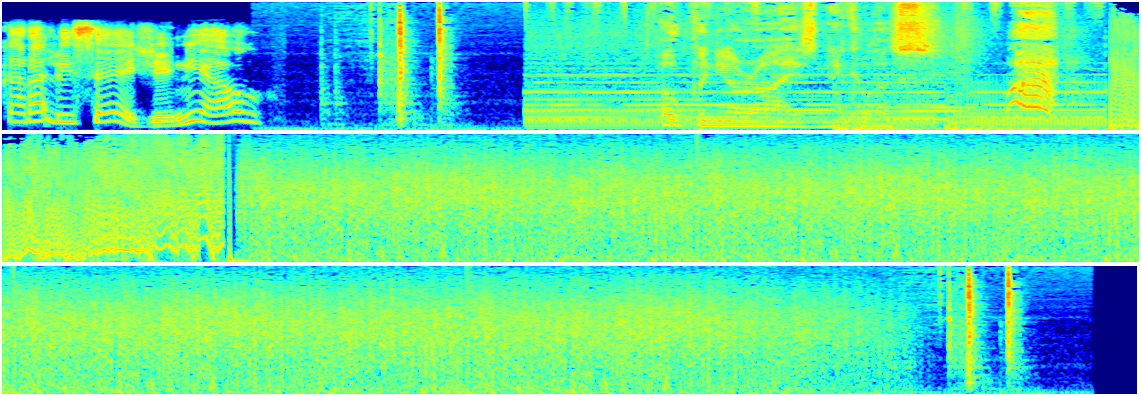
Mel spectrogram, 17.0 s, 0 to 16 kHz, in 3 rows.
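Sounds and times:
speech: 0:00.0 - 0:01.4, 0:03.3 - 0:05.5
vinyl crackle and hiss from a record in a locked groove: 0:05.6 - 0:16.6
sharp clicks: 0:16.0 - 0:16.6.

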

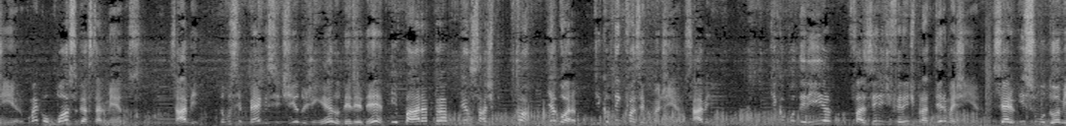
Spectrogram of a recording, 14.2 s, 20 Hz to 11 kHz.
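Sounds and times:
low blustery wind rumble buffeting the microphone: 0:00.0 - 0:14.2
speech: 0:00.0 - 0:14.2.

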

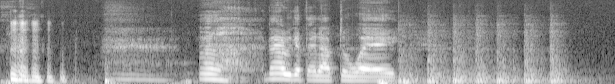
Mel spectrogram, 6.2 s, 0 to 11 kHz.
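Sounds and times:
speech: 0:00.1 - 0:00.8, 0:02.0 - 0:04.1
sharp knocks on a door: 0:03.8 - 0:05.8.

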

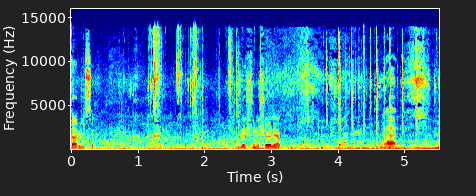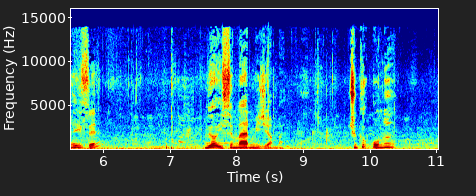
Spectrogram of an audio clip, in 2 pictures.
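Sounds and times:
speech: 0:00.0 - 0:00.6, 0:02.5 - 0:06.1, 0:07.5 - 0:08.8, 0:09.8 - 0:10.5
person chewing crisp food: 0:01.2 - 0:02.3.

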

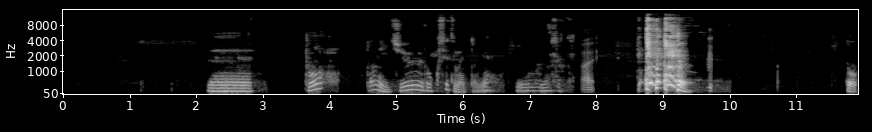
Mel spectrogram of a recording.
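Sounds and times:
speech: 0:02.2 - 0:03.0, 0:03.7 - 0:04.0, 0:04.6 - 0:09.8
raspy throat-clearing cough: 0:08.7 - 0:09.5.

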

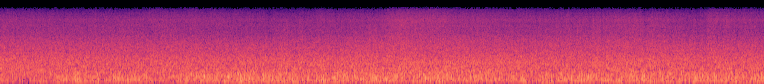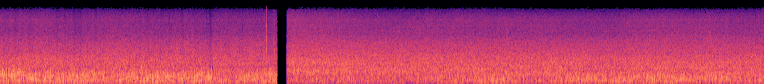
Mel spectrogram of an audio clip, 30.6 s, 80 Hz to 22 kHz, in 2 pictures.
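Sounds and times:
ocean waves washing against a beach: 0:00.0 - 0:30.5
wind blowing across the microphone: 0:00.0 - 0:30.5.

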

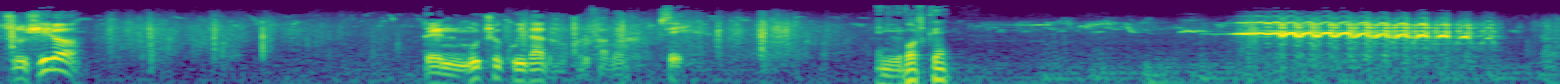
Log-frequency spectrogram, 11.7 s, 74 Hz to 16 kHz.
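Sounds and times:
speech: 0:00.1 - 0:00.7, 0:03.2 - 0:05.4, 0:06.6 - 0:07.2
horse neighing in a forest: 0:09.1 - 0:11.3.

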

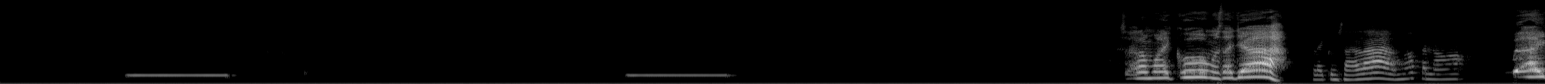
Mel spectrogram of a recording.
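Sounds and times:
faint hiss: 0:00.0 - 0:15.4
telephone ringback tone: 0:01.3 - 0:02.4, 0:06.3 - 0:07.4
speech: 0:11.2 - 0:15.4.

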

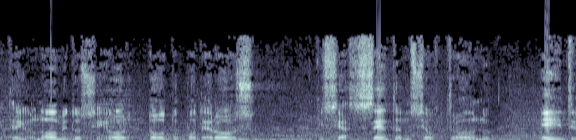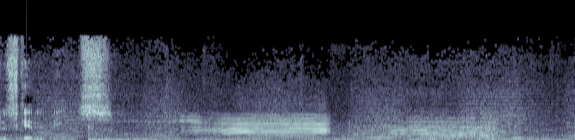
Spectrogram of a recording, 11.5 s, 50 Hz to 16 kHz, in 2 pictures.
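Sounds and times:
speech: 0:00.1 - 0:07.1
oxen drawing a new cart lowing: 0:07.4 - 0:11.0.

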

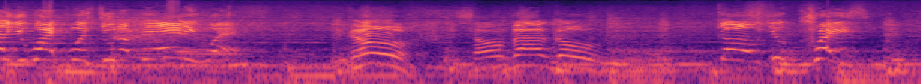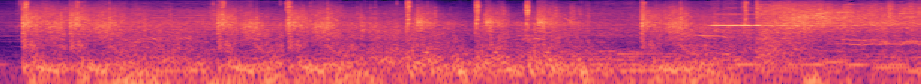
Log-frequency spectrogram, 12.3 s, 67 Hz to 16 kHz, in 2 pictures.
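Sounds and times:
speech: 0:00.1 - 0:04.2, 0:04.8 - 0:06.3
heavy gunfire as two men shoot each other: 0:06.3 - 0:11.6.

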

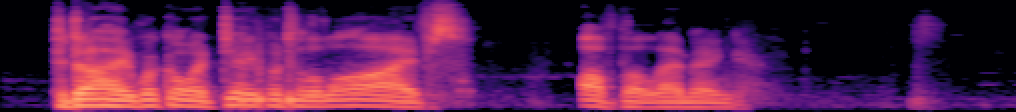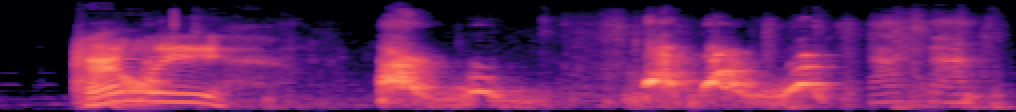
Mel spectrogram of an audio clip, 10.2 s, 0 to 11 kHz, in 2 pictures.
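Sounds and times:
speech: 0:00.3 - 0:03.8, 0:05.5 - 0:06.4, 0:07.0 - 0:07.7
dog barking and yowling: 0:07.0 - 0:09.3.

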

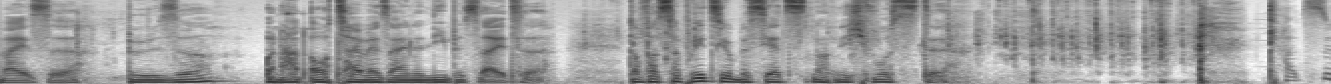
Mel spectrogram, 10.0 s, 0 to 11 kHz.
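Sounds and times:
speech: 0:00.0 - 0:07.4, 0:09.6 - 0:09.9
computer keyboard keys clattering while being cleaned: 0:07.3 - 0:09.0.

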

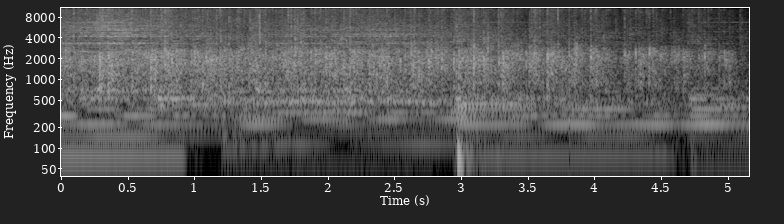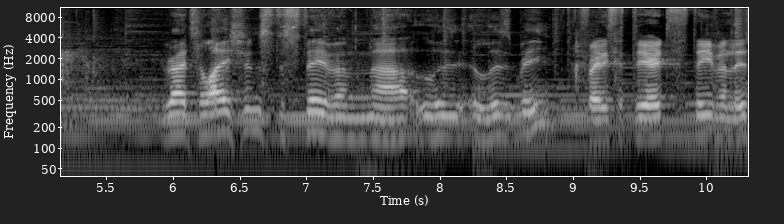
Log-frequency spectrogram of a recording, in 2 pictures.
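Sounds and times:
audience applause welcoming guests at an event celebrating a new building: 0:00.0 - 0:05.6
speech: 0:06.0 - 0:10.3.

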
